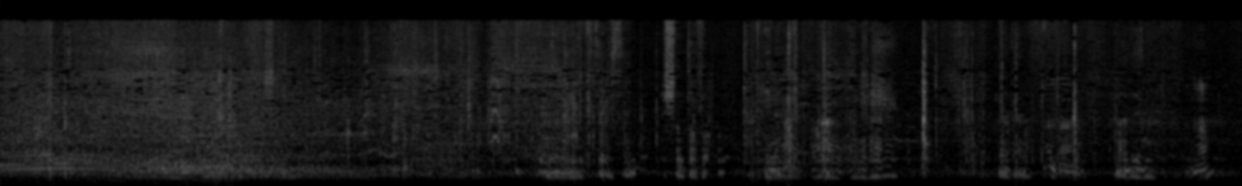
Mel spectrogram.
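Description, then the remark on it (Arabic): A gust of wind buffets a microphone with a loud, rumbling roar for several seconds, then eases into scattered bumps and faint murmuring voices. “الرياح هبت.”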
